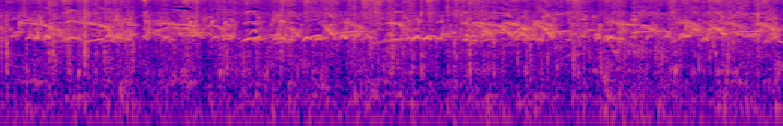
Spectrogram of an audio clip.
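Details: Quail chicks, a whole brood peeping together: dense, overlapping high thin chirps, many sliding up or down, streaming without pause, over a constant soft pattering and scratching like little feet on bedding.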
